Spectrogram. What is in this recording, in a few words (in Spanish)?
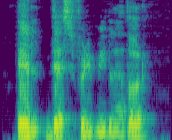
"desfibrillador" spanish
